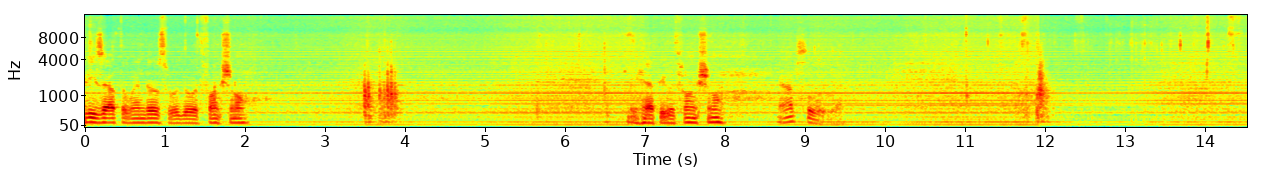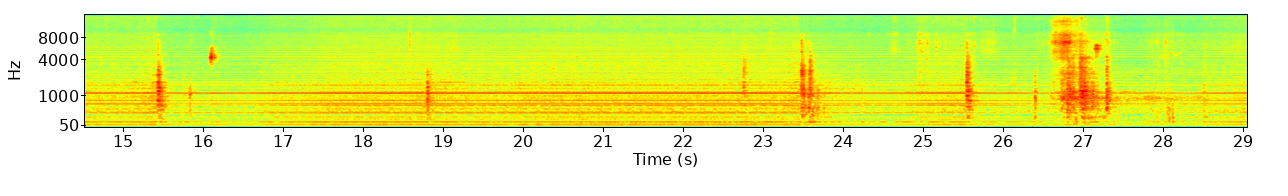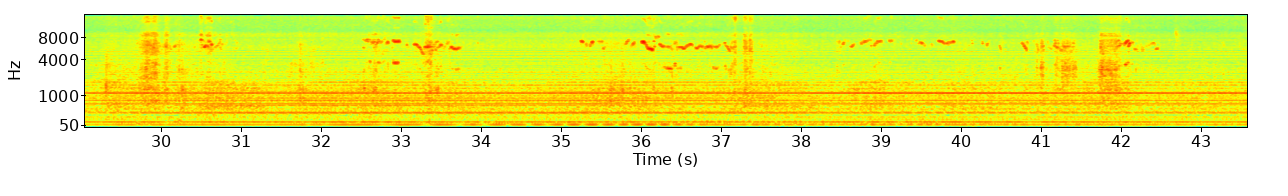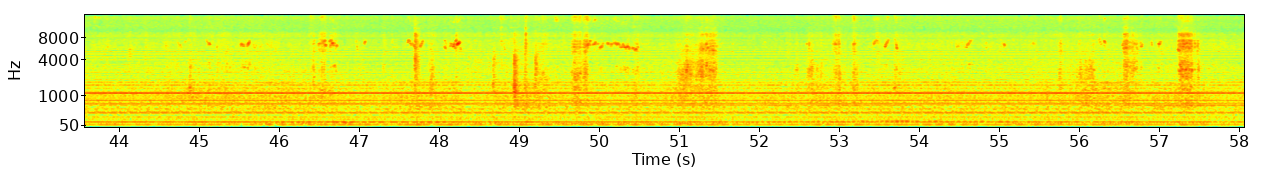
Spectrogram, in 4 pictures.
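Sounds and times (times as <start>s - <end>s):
heat gun blower humming: 0.0s - 58.0s
faint high chirps: 32.5s - 33.8s, 35.2s - 37.4s, 38.4s - 40.9s, 49.8s - 50.6s.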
